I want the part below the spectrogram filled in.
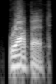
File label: "rabbet", American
